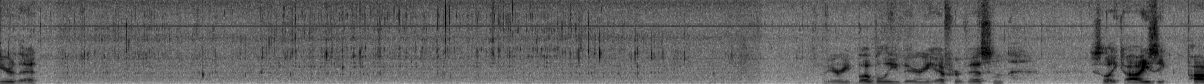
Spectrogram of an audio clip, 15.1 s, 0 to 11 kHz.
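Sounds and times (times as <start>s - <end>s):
bubbles crackling: 0.0s - 9.5s
soda fizzing: 0.0s - 9.6s.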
